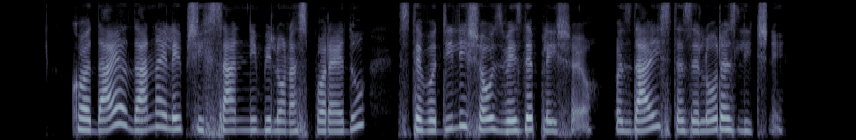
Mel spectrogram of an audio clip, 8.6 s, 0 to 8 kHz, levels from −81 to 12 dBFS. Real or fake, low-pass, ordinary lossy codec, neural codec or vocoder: real; 7.2 kHz; AAC, 48 kbps; none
